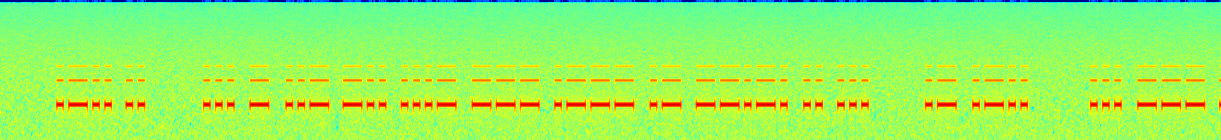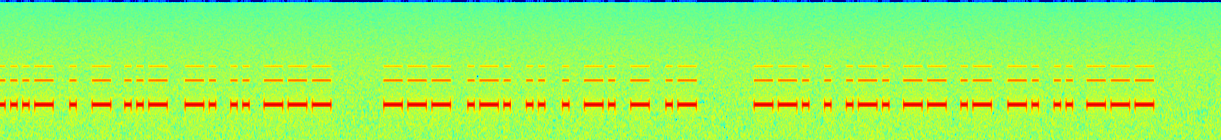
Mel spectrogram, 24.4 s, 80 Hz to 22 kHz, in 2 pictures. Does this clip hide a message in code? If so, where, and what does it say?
Yes: Morse code (with Esperanto letters) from 0.5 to 23.8 s, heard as a keyed tone, hand-sent with a paddle, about 20 wpm, 1090 Hz. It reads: LI STUDVOJAĜIS AL SOVETUNIO ORIENTA GERMANIO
